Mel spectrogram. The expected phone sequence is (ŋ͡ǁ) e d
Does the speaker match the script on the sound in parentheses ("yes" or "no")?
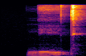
no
